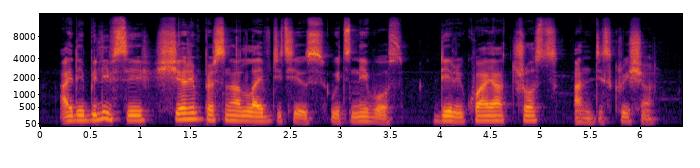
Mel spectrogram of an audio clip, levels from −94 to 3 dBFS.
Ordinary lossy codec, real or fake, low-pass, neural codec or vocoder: none; real; 14.4 kHz; none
